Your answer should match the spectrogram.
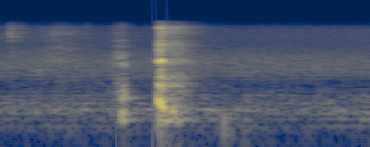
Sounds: Sneeze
